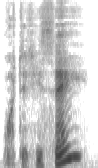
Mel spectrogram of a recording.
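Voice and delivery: soft, high, hushed disbelief; astonished whisper. A narrator's reading. Ford whispering to Zaphod, astonished. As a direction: breathe it in shock. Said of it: "whispered Ford in astonishment".

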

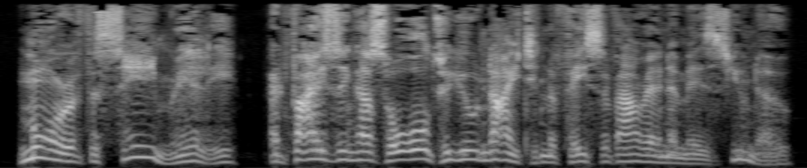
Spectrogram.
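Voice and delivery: put-on high, lightly girlish voice, dropping at the end; Hermione, explaining. Hermione reports the hat's song to Harry, matter-of-fact.

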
